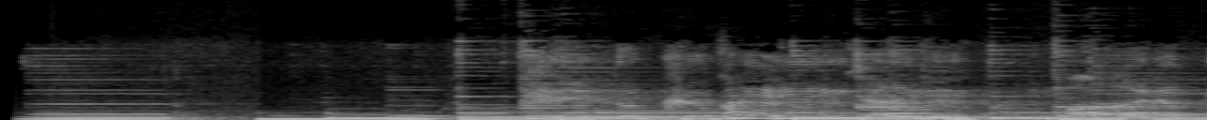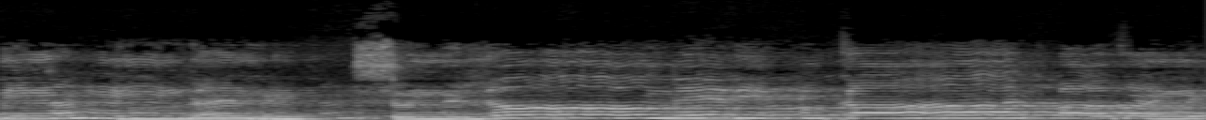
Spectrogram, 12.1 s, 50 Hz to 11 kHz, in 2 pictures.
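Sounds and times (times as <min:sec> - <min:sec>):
plucked guitar chords: 0:00.1 - 0:08.5
fuller instrumental arrangement: 0:00.1 - 0:11.0.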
